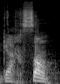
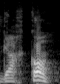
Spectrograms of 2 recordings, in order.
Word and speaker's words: garçons: l'être c'est par exemple garçons si on ne met pas le céder les deux et ils se prononcent carcan voilà une petite évaluation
